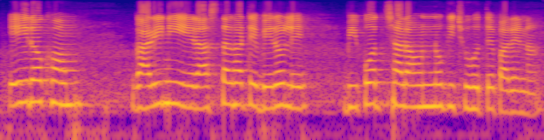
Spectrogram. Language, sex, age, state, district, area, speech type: Bengali, female, 60+, West Bengal, Jhargram, rural, spontaneous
